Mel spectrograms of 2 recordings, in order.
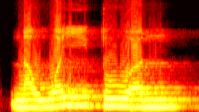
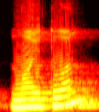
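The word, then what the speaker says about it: نويت أن: নাওয়াইতু আন, এখানে অনেকজনে আমরা ভুল করি, নয়তুয়ান বা না আইতুয়ান এই ধরনের আমরা উচ্চারণ করে থাকি। আমরা এখানে পড়ব না ওয়াইতুয়ান, ওয়াই ইয়াজবর ওয়াই হয়ে এখানে না ওয়াইতুয়ান, না ওয়াইতু আন।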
